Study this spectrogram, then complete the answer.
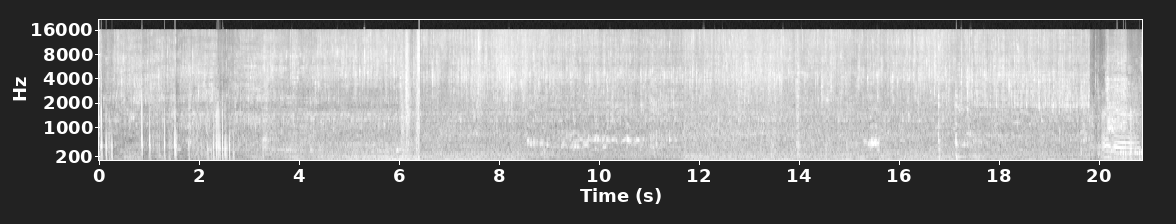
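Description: Water runs from a tap in a continuous trickling flow, with speech over it and bumps and knocks near the start and end.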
